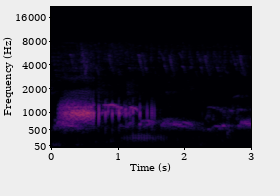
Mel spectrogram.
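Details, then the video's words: Decoy zebra dove in a long call: a strong purring roll that fades into a softer drawn-out coo, faint chirps of other birds above. "เสียงนกเขาชวาต่อ ออดยาวๆ"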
